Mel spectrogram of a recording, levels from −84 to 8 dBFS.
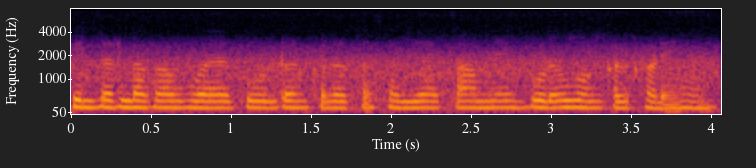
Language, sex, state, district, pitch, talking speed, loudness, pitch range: Hindi, female, Chhattisgarh, Balrampur, 190 Hz, 220 wpm, -15 LUFS, 185-195 Hz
